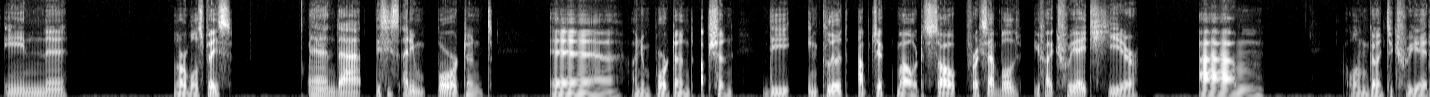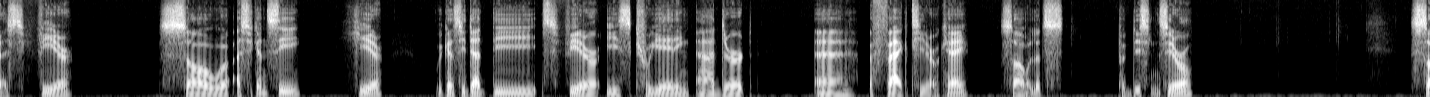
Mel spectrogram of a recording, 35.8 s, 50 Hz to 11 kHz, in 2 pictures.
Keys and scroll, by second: 13.4 shift+a, 31.0 0, 31.2 Return, 33.6 Return.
